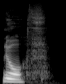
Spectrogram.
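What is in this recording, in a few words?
"north", British English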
